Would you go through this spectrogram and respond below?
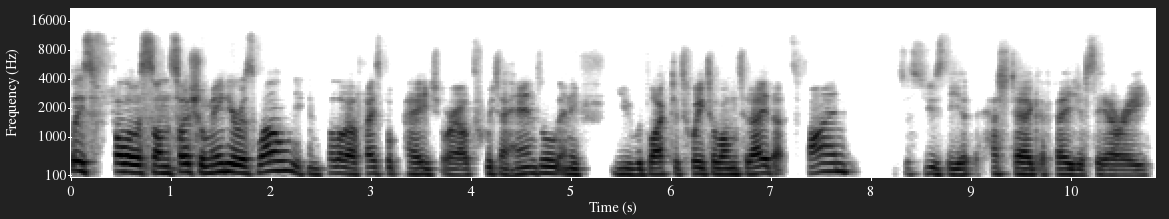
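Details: Adult speaker; typical speech.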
